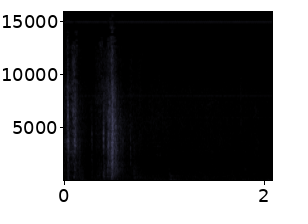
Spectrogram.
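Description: A brief rustle of handling at a desk microphone, papers being moved, about half a second in; otherwise near silence: room tone of the chamber.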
